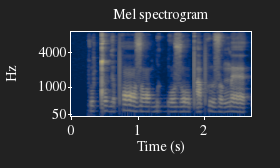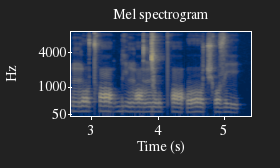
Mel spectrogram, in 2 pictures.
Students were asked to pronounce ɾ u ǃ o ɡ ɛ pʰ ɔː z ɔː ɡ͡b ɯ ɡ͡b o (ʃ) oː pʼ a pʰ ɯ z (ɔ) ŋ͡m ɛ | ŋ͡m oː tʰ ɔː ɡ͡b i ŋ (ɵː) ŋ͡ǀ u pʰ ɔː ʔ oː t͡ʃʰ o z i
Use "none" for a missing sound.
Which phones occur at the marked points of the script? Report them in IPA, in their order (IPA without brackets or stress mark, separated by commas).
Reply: z, ɤ, ɔː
